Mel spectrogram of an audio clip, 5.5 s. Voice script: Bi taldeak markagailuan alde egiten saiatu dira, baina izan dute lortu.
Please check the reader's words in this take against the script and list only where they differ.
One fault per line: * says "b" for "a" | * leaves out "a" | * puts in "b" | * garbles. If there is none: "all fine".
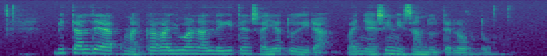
* puts in "ezin"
